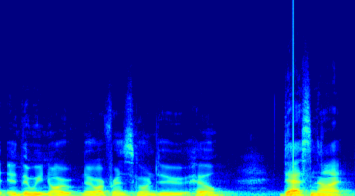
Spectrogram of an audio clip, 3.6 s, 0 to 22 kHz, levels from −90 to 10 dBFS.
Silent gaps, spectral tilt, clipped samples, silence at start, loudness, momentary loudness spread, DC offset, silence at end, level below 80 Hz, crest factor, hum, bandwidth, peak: none; -8 dB/octave; under 0.1%; 0 s; -25 LUFS; 8 LU; under 0.1%; 0 s; -56 dBFS; 20 dB; none; 12.5 kHz; -6 dBFS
